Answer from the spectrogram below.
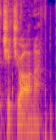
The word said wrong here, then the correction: chihuahua: But not a chichuana, a chihuahua.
